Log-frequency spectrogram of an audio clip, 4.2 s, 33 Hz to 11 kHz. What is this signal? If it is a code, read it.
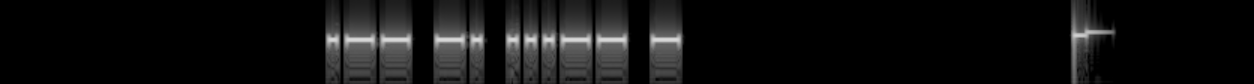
Morse code, heard as a keyed tone, about 40 wpm, 700 Hz. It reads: WN3T
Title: USA Call Signs - 4 Characters - 4x Character Spacing - 40wpm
